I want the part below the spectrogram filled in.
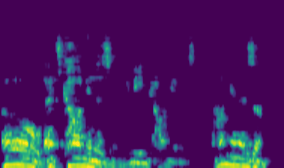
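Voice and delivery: all-out loud, high screaming outburst. Retelling how conservative listeners react to the Great Reset: imitating people screaming.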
